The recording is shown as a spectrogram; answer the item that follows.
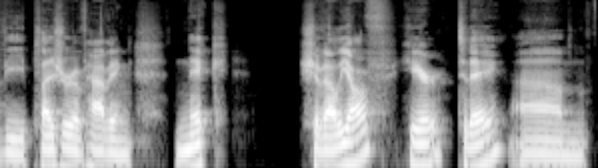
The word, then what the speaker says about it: Shevelyov: pleasure of having Nick chaveliov here today um Nick did I say your last name correctly well pronounced Thank You I did my best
